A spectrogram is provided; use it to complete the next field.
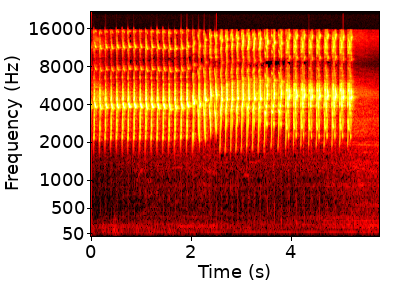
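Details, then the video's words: Lovebird ngekek, a lure to stir other lovebirds' emotions so they sing and fight. One long unbroken chattering trill of high, sharp, evenly spaced notes, roughly six per second, running about five seconds before stopping abruptly. "burung lovebird ngetik lanjut ngekek.SUARA nya bikin LB mu NGEKEK dan fighter"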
